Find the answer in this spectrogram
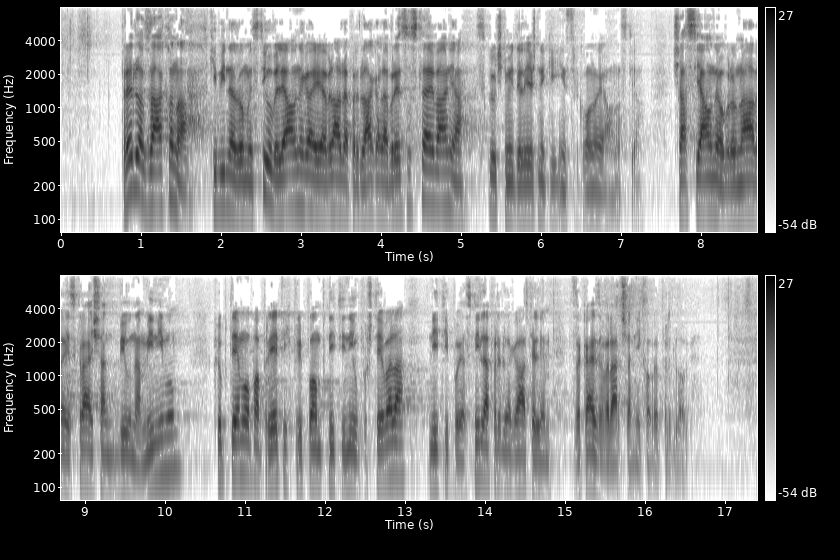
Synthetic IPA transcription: pɾɛːd̪lɔɡzaːkɔnakibinad̪ɔmɛst̪iwʋɛljaːwnɛɡajɛwlaːd̪apɾɛd̪laːɡalabɾɛzusklajɛʋaːnjaskljuːt͡ʃnimid̪ɛleːʒnikiʔinst̪ɾɔkɔwnɔja̰ːwnɔ̰st̪jɔ̰ | t͡ʃasjaːwnɛɔbɾawnaːʋɛiskɾajʃanbiwnaminimum | klʲupt̪eːmupapɾijeːt̪ixpɾipɔmpnit̪iniupɔʃt̪eːʋalanit̪ipɔjasnilapɾɛd̪laɡaːt̪ɛljɛmzakajzaʋɾa̰ːt͡ʃaniːxɔʋɛ̰pɾɛd̪lo̰ːɡɛ

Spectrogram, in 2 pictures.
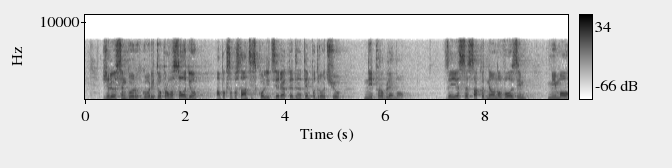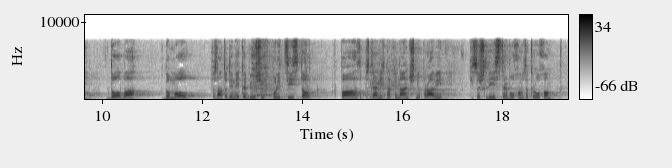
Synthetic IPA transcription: ʒɛleːwsəmɡɔʋɔɾiːt̪iupɾaʋɔsoːd̪juampaksɔpɔslant̪siskɔaliːt̪sijɛɾɛklɛd̪anat̪empɔd̪ɾoːt͡ʃju | nipɾɔbleːmɔw | zd̪ejjəsːɛwsakɔd̪neːwnɔʋoːzimː | imɔd̪oːbad̪ɔmɔwpɔznaːmt̪uːd̪ineːkajbiwʃixpɔlit̪sist̪ɔw | pazapɔslɛːnixnafinant͡ʃniupɾaːʋi | kisɔʃlist̪ɾɛbuxɔmzakɾuxɔm

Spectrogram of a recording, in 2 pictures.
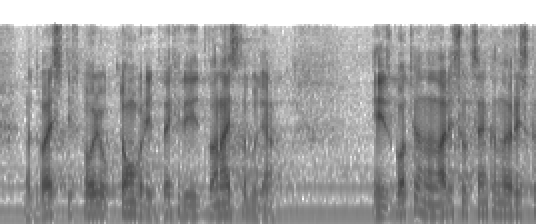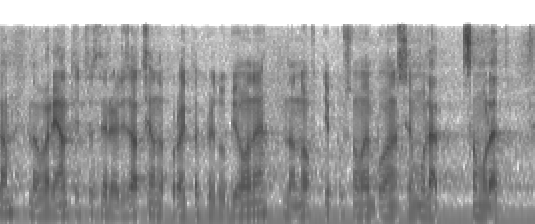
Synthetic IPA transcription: nɐd̪vajsɛ̥t̪ift̪ɔɾiokt̪ɔɱvɾid̪vɛxilʲəd̪iːd̪vɐnajst̪əɡoʊd̪inə | ɛizɡɔt̪vɛnɐnalisiot̪sɛŋkənɐɾiskənɐvɐɾiant̪it̪ɛzɐɾɛəlizat̪sijənɐpɾoɛk̚t̪əpɾid̪obivɐnɛnɐnɔft̪iposnɔvɛnbɔɛns | sɐmolɛt̪

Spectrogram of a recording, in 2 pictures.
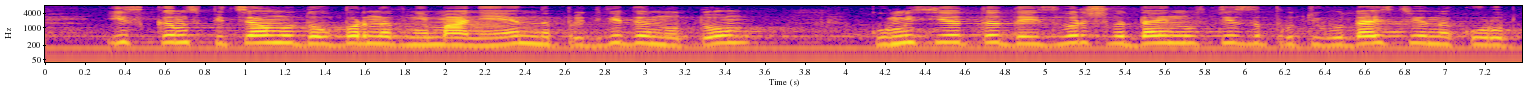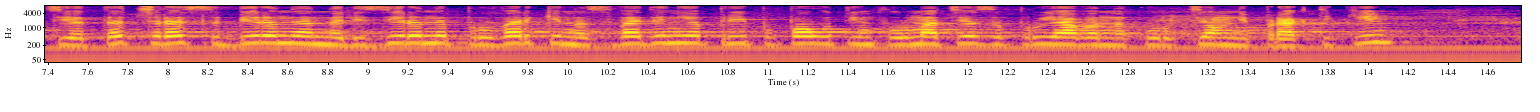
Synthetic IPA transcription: iskəmspɛt̪sialˠnod̪ɐobɤɾnəvnimaniɛnɐpɾɛd̪vid̪ɛnot̪o | komisijət̪əd̪ɐizvɤɾʃvəd̪ɛjnost̪izɐpɾot̪ivod̪ɛjst̪viɛnɐkoɾup̚t̪sijət̪ət͡ʃɾɛsːɐbiɾənɛɐnɐliziɾɐnɛpɾovɛɾkinɐsvɛd̪ɛnijəpɾipopɔvˠot̪infoɾmat̪sijəzɐpɾojavənɐkoɾupt̪siɔnːipɾakt̪iki

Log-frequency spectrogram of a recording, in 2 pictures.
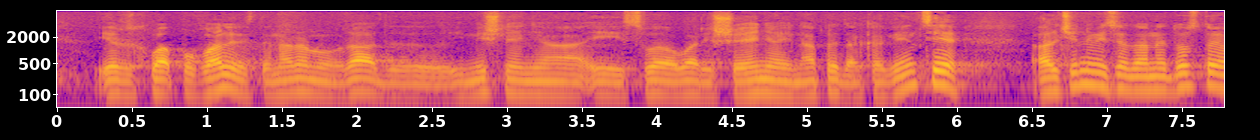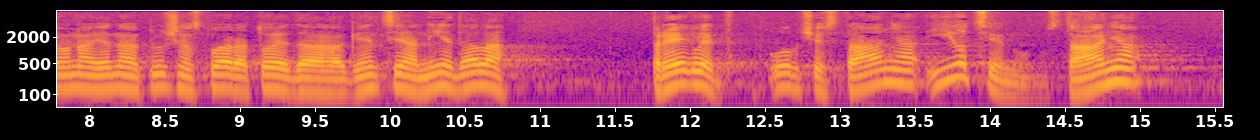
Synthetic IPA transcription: jʔeɾapoxʋaːlilist̪enaːɾaʋno̞ɾaːd̪imiʃʎe̞ɲaisʋeo̞ʋaɾje̞ʃe̞ːɲainaːpɾe̞d̪akaɡe̞nt̪sije̞ | a̰lit͡ʃinimise̞d̪ane̞d̪o̞st̪ajeo̞naje̞d̪nakʎuːt͡ʃnast̪ʋaːɾat̪o̞ːje̞d̪aːɡe̞nt̪sijanije̞d̪aːla | pɾe̞ːɡle̞d̪uopt͡ɕe̞st̪aːɲaʔio̞t̪sje̞nust̪aːɲa

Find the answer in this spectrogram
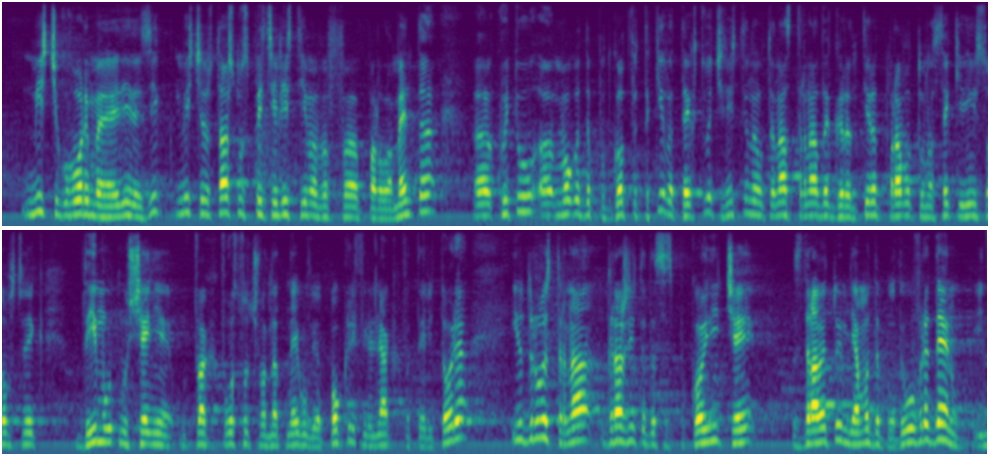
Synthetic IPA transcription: mislʲə̥t͡ʃɛɡovɔɾimɛnɐɛd̪inɛzikmislʲˠit͡ʃɛd̪ost̪at̪ət͡ʃnospɛt̪siɐlist̪iimɐvɐfpɐɾlˠɐmɛnt̪ə | koit̪ʊmɔɡəd̪ɐpod̪ɡɔt̪vʲjɐt̪ːɐkivət̪ɛkst̪ovɛt͡ʃɛnist̪inəot̪ɛd̪nast̪ɾɐnad̪ɐɡɐɾɐnt̪iɾət̪̚pɾavot̪onɐfsɛkʲiɛd̪insɔpst̪vɛnik | d̪ɐiməot̪noʃɛniɛot̪ːovakɐ̥kvɔslˠut͡ʃvɐnɐt̪nɛɡovijəpɔkɾifilinʲakə̥kvɐt̪ɛɾit̪ɔɾijə | iod̪ɾuɡəst̪ɾɐnaɡɾaʒd̪ənit̪ɛd̪ɐsəspokɔjnit͡ʃɛ | zd̪ɾavɛt̪oimnʲamɐd̪ɐbɤd̪ɛovɾɛd̪ɛnoi

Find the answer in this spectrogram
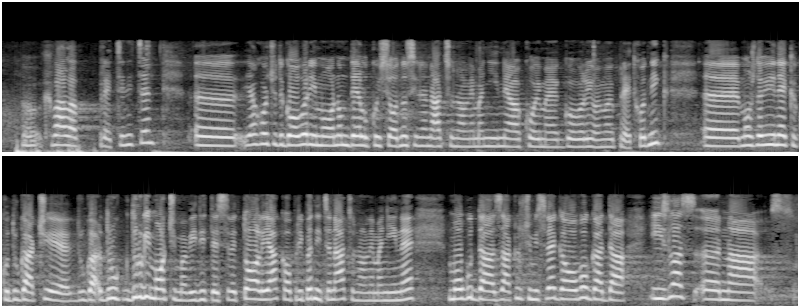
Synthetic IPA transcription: xʋaːlapɾet̪sjed̪nit̪se̞ | jaːxo̞t͡ɕud̪aɡo̞ʋo̞ɾimoonomd̪eluko̞jiseo̞d̪nosinanat̪sio̞nalˠne̞maɲineoko̞jimajeɡo̞ʋo̞ɾiomojpɾeːt̪xo̞d̪nikː | mo̞ʒd̪aʋiːne̞kako̞d̪ɾuɡat͡ʃijed̪ɾuɡad̪ɾud̪ɾuɡimo̞t͡ʃimaʋid̪it̪e̞sʋe̞t̪o̞ːalijaːkao̞pɾipad̪nit̪sanat̪sionalˠne̞maɲine̞ | mo̞ɡud̪azaklʲʎut͡ʃimissʋe̞ɡao̞ʋo̞ɡad̪a | izlˠaz̥na

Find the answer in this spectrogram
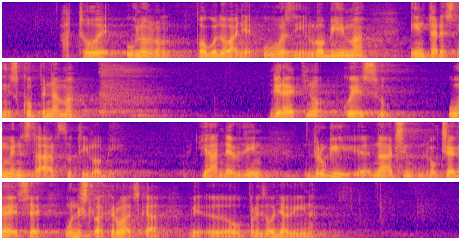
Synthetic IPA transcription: at̪ʰoːje̞uɡlˠaʋno̞ːmpo̞ɡo̞d̪oʋaːɲe̞̰uːʋo̞znḭːmlo̞bijimaint̪eɾesniːmskupinama | d̪iɾe̞k̚t̪no̞ko̞jesuː | minist̪aːɾst̪ut̪ḭːlo̞̰bḭji | jaːneʋid̪iːmd̪ɾuɡiːnaːt͡ʃinzbo̞ɡt͡ʃe̞ɡaje̞seuniʃt̪ilaxr̩ʋaːt̪ska̰ː | opɾoizʋo̞d̪ɲaʋḭːna̰

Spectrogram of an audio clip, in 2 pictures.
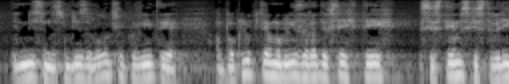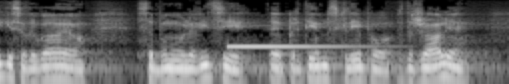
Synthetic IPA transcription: inmislimd̪asmɔbilizɛlout͡ʃiŋkɔʋit̪iampakːljupt̪eːmuɡlizaɾaːd̪iwsext̪eːx | sist̪eːmskixst̪ʋaɾiːkisɛd̪ɔɡaːjajɔ | sɛbomɔwlɛʋiːsiɛpɾit̪eːmskleːpɔzd̪əɾʒaːli

